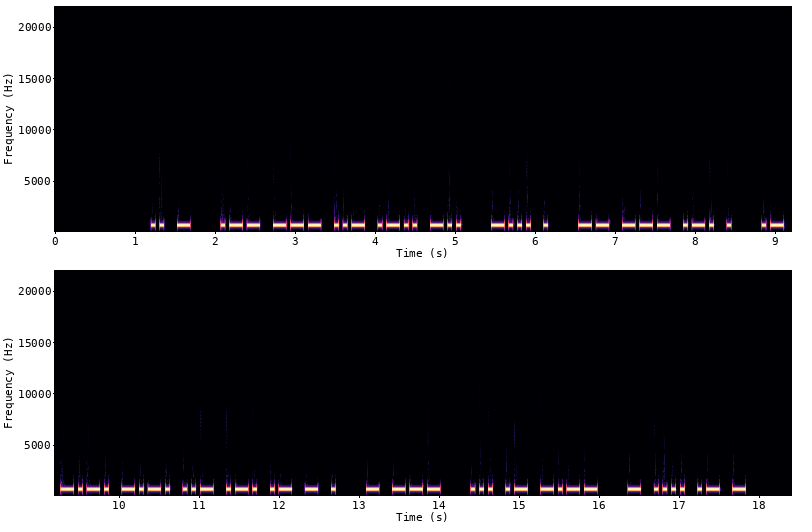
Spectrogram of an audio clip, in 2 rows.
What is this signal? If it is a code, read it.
Morse code, heard as a keyed tone, about 22 wpm, 700 Hz. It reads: IT WOULD BE MORE ACCURATE TO SAY THAT
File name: practice / 22wpm / Sets of 8 Words - 22wpm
